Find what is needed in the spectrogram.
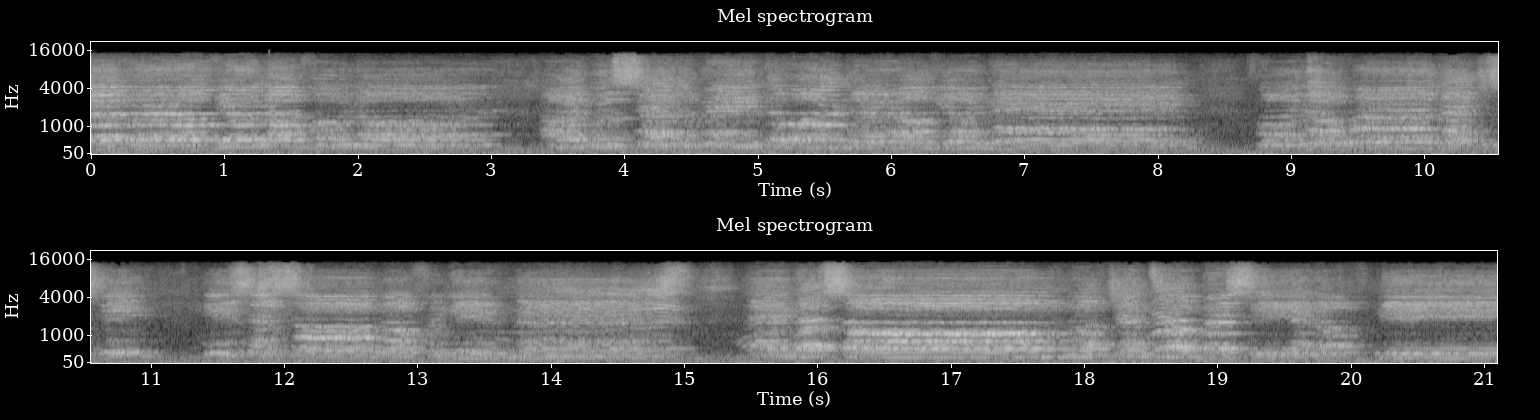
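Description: A mixed choir of men and women singing a cappella, in sustained phrases separated by short breaks every few seconds.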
